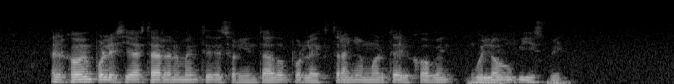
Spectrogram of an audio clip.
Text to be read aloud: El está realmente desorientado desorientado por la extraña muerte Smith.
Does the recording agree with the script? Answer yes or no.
no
